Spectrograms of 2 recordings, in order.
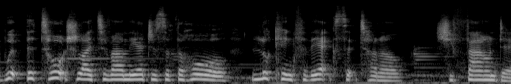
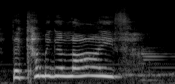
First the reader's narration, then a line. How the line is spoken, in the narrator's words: Mia screamed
